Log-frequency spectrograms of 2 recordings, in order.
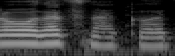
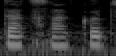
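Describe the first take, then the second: First: Said in the usual way. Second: "That's not good" repeated much softer, trailing away; quiet repeat. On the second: Retold or imitated. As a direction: drop the echo of "That's not good" to a murmur.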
